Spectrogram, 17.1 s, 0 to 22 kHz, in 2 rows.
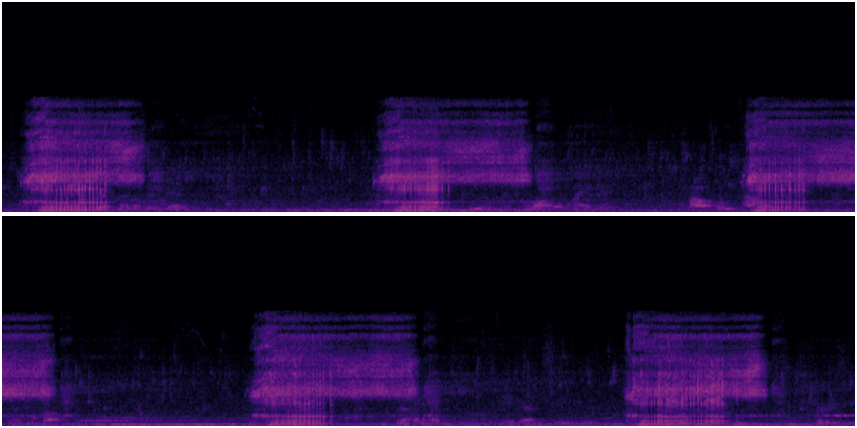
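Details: Snoring man: loud, rough, rattling snores on each in-breath, about five in 17 seconds (roughly 17 a minute), with quieter breathing between them.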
